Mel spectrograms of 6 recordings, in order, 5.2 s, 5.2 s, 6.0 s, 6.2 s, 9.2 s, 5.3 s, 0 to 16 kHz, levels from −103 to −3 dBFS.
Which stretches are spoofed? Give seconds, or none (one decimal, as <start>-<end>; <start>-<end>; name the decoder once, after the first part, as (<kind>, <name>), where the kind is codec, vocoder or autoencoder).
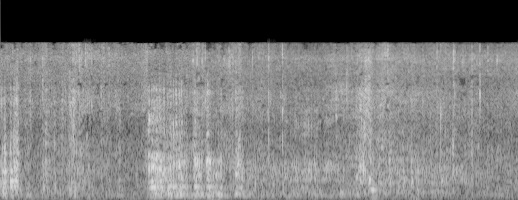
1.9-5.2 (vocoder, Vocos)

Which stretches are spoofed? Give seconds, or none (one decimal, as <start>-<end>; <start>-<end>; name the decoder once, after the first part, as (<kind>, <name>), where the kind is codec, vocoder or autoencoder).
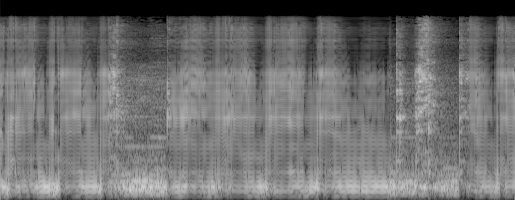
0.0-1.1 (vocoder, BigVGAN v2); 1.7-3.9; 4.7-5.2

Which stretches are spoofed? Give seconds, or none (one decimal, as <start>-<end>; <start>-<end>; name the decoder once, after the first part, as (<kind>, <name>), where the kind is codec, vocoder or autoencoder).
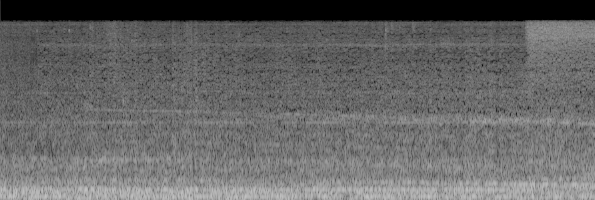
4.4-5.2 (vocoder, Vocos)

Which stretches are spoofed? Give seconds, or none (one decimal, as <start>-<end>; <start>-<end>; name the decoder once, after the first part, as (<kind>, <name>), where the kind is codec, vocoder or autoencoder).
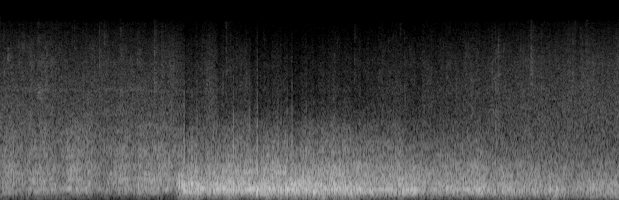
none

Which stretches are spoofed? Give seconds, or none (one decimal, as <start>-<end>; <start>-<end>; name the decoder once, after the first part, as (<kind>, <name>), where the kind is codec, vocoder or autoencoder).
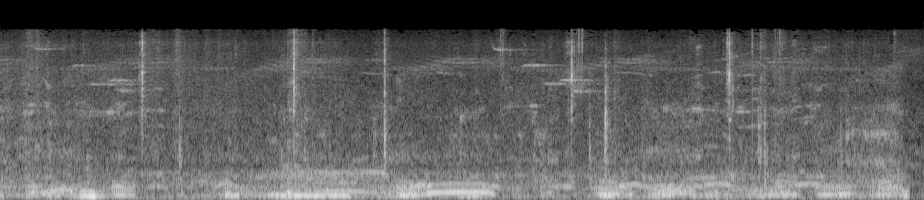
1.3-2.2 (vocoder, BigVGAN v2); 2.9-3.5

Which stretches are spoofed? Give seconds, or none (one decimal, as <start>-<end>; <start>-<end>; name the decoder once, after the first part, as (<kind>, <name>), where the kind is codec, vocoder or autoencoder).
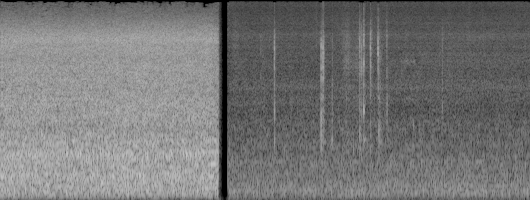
0.6-5.3 (autoencoder, DAC-VAE)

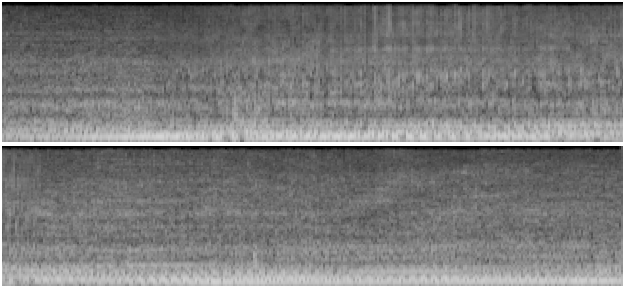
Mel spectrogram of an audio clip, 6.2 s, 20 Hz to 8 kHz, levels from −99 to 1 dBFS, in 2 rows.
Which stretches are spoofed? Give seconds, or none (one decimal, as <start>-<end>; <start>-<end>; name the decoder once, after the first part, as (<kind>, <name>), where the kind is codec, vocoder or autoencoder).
0.8-3.3 (vocoder, BigVGAN v2)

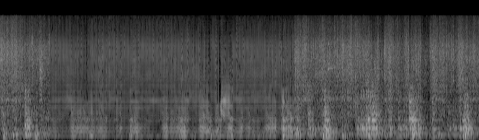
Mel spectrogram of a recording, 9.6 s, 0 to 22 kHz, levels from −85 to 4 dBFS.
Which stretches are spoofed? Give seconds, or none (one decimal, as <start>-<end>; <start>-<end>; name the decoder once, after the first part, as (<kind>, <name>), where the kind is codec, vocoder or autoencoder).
1.0-5.9 (vocoder, BigVGAN v2)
